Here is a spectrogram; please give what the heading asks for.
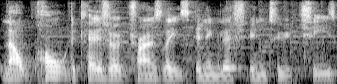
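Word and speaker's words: pão de queijo: You got to be very careful how you pronounce that because if you say pa dejo to a Brazilian, they'll probably laugh at you cuz pa dejo means something very different to pjo. You should say p dejo.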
